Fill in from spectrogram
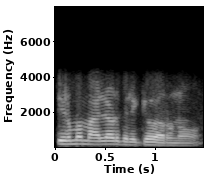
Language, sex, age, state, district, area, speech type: Tamil, male, 30-45, Tamil Nadu, Tiruvarur, rural, conversation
